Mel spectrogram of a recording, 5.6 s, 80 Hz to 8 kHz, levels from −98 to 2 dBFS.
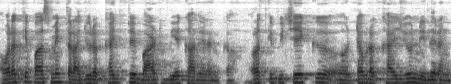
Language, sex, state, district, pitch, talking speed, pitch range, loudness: Hindi, male, Chhattisgarh, Balrampur, 125 Hz, 285 wpm, 115-140 Hz, -17 LUFS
